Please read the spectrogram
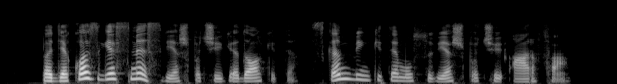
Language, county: Lithuanian, Utena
